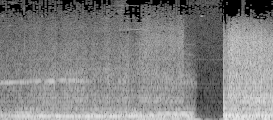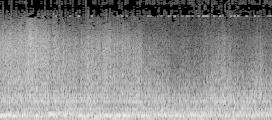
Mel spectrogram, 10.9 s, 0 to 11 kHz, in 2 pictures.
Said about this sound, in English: This is a 10 kiloton bomb, slightly smaller than was used in Hiroshima.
